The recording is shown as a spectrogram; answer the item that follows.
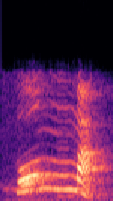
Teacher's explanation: Ada mim tasjid, ini bacaan hunnah, maka harus dibaca dengung karena hunnah artinya dengung. Dengung itu tadi sudah saya jelaskan, dengung itu haknya adalah 1 alif atau 2 harokat. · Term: gunnah musyaddadah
